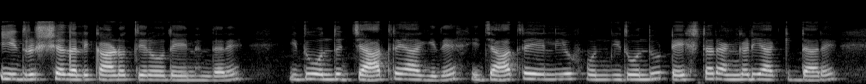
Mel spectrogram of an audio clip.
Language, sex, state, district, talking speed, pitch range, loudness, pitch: Kannada, female, Karnataka, Koppal, 110 wpm, 215-240 Hz, -18 LUFS, 225 Hz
